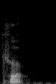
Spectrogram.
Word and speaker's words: Koch: It's spelled K-O-C-H, but it's pronounced Cook.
